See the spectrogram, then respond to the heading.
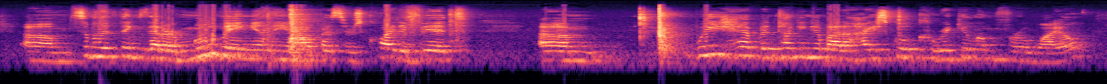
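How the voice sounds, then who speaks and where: Noticeable background noise and audible room echo accompany a woman speaking at a moderate pace and fairly high pitch, with ordinary pitch variation. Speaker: county HR director. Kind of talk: public meeting report.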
